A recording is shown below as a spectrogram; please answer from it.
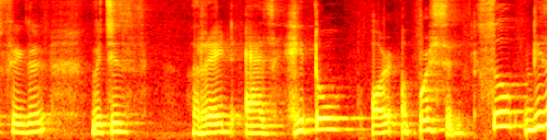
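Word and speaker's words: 人: derived from this figure which is read as hito or a person so these are some of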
